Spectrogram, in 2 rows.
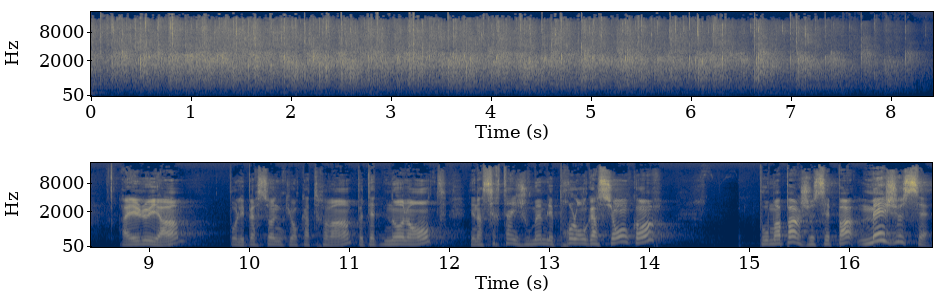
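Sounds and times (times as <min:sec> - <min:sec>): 
audience applause: 0:00.0 - 0:08.4
speech: 0:08.7 - 0:14.2, 0:15.1 - 0:16.8.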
